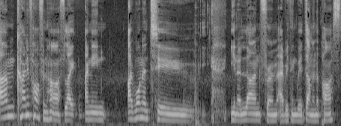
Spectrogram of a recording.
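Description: A man speaking at a moderate pace, very even in loudness, with ordinary pitch variation over noticeable background noise. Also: medium pitch for a man. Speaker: indie band member. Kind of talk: casual interview.

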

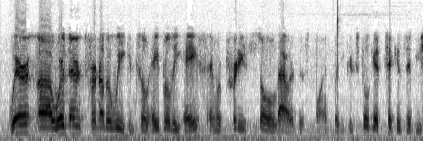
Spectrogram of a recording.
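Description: With noticeable background noise, a man speaks with ordinary pitch variation and big swings in loudness. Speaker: stage actor. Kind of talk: interview. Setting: phone call.

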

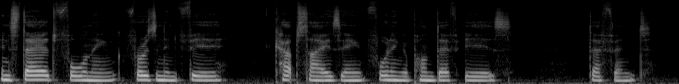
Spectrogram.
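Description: The voice has a dark, mellow tone and flat, monotone intonation, moving at a fairly slow pace on a very clean recording with a silent background. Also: woman, medium pitch for a woman. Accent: non-native. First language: not English. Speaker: podcast co-host. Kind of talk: reading poetry aloud.

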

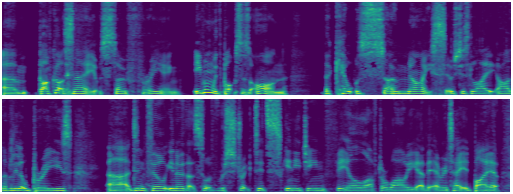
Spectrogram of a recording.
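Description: A man's fairly high voice with a British accent. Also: fairly even intonation, moderate pace. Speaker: radio host. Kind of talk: casual chat. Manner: joking, banter.

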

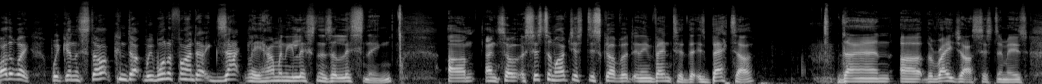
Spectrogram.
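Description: Speaking with a southern English accent at a very fast pace, a man sounds animated, his fairly high pitch swinging very widely in a dry, close sound with no echo. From Buckinghamshire, England. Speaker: breakfast radio host. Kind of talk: casual chat.

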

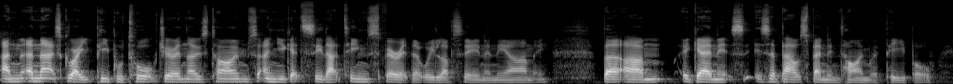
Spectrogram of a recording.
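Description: A man with an ordinary speaking voice talks at medium pitch and a moderate pace, his intonation fairly even but his loudness swinging widely, on a very clean recording with a silent background. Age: 40s. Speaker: army senior soldier. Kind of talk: interview. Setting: office.

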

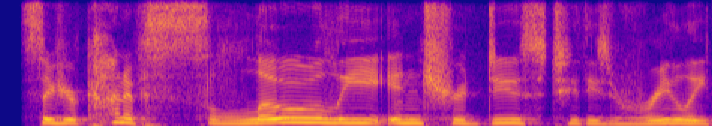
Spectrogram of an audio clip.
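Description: The pace here is moderate. It is a plain, everyday voice. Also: woman, very clean recording, silent background. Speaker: university student and writer. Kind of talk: casual chat.

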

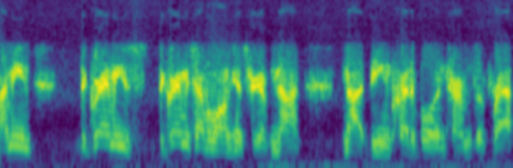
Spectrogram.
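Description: A man talks at a fairly quick pace in a plain, everyday voice. His pitch shows ordinary variation. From US, Rhode Island. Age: 30s. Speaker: rapper. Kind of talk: interview. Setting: phone call.

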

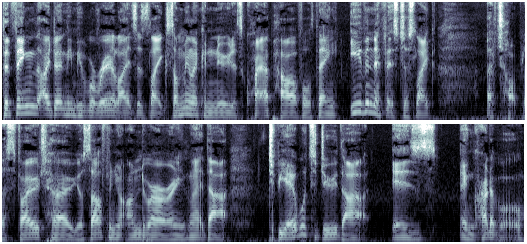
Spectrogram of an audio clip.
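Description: A man with a southern English accent speaks at a very fast pace and medium pitch, with lively intonation. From Cambridgeshire, England. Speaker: photographer. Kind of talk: casual chat. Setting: studio.

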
